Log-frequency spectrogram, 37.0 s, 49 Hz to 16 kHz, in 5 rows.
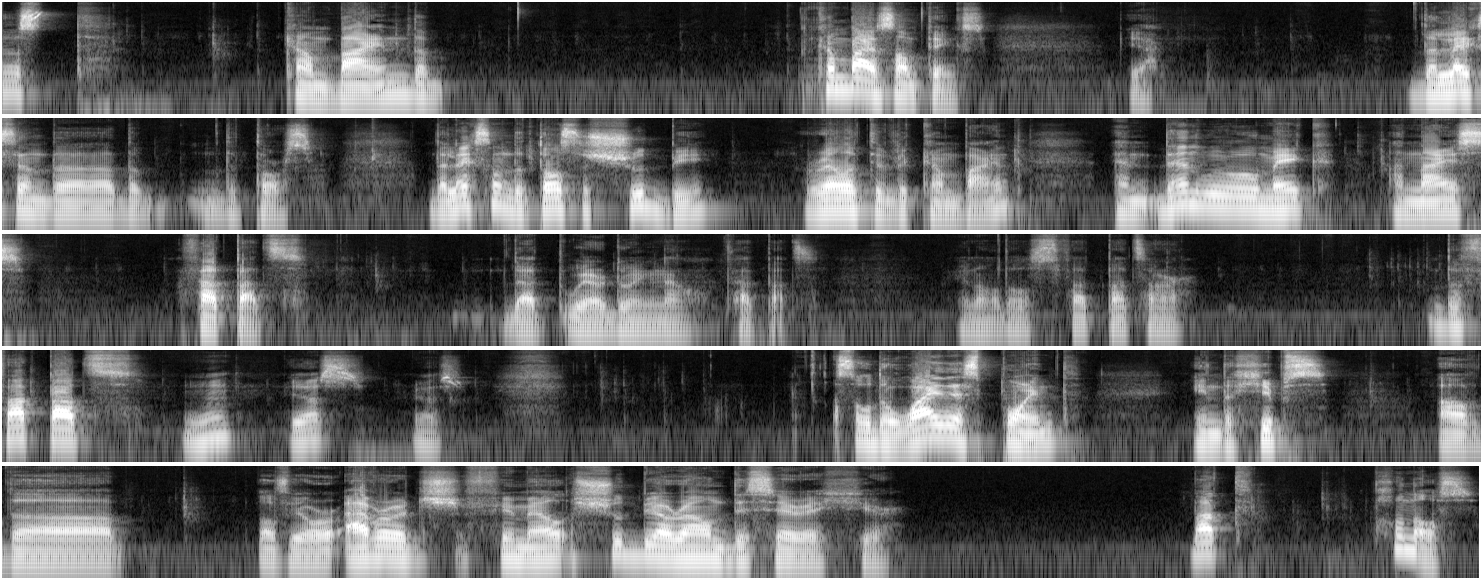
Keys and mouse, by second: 0.9-6.1 right drag, 6.1-8.7 shift+middle drag, 8.7-36.9 alt+shift+right drag, 9.7 1, 14.4 6, 36.0 g.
